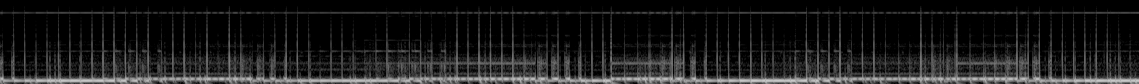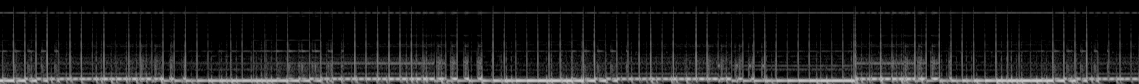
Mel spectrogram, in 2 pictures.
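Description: Live improvised electronic music. Two low droning notes alternate every second or so, under a dense stream of fast clicks and a thin, steady high tone. The loudness swells and falls every few seconds.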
